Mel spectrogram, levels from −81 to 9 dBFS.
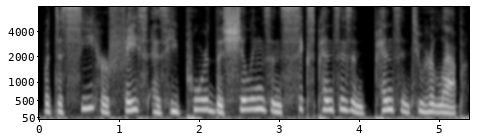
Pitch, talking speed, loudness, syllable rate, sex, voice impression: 225 Hz, 190 wpm, -16 LUFS, 4.4 syllables/s, female, very feminine, middle-aged, thin, tensed, slightly powerful, bright, soft, clear, fluent, slightly raspy, slightly cute, cool, intellectual, slightly refreshing, sincere, calm, very friendly, reassuring, very unique, slightly elegant, slightly wild, slightly sweet, lively, kind, slightly intense, slightly sharp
